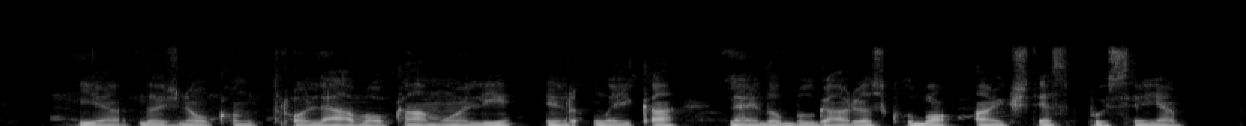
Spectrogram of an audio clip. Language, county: Lithuanian, Vilnius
